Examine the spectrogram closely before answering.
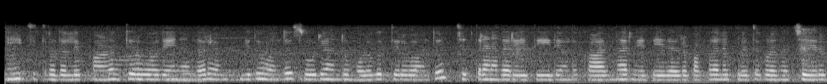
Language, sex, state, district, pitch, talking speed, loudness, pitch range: Kannada, female, Karnataka, Raichur, 225 Hz, 130 wpm, -16 LUFS, 215-230 Hz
